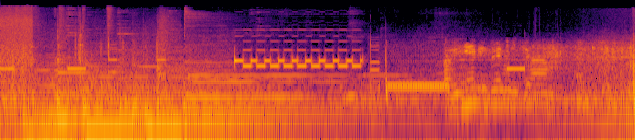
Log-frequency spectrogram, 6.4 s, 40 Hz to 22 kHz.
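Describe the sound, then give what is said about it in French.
Telephone call to the police: phone dialing tones and a rapid trilling ring, mixed with clicks and other handset sounds, steady and moderately loud over about six seconds. “Le lendemain, en effet, vendredi 2 novembre, à 12h51, la police de Pérouse reçoit cet appel.”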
